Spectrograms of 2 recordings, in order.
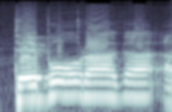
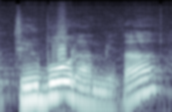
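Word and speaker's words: דבורה: 아니기 때문에 그래요 그다음에 데보라가 아니라 드보라 그다음에 프닌 나 페니나는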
